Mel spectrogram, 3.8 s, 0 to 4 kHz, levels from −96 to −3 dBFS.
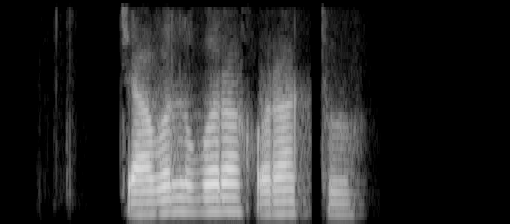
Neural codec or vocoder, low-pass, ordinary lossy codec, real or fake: none; 3.6 kHz; AAC, 16 kbps; real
